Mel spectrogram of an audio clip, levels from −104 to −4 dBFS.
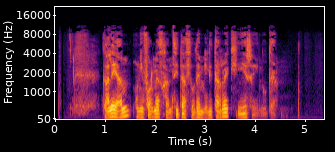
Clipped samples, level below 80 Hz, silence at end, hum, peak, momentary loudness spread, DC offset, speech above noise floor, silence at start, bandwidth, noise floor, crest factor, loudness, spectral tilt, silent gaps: under 0.1%; -58 dBFS; 0.95 s; none; -2 dBFS; 20 LU; under 0.1%; 32 dB; 0.4 s; 11.5 kHz; -55 dBFS; 22 dB; -22 LUFS; -5 dB/octave; none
